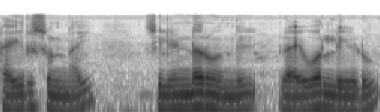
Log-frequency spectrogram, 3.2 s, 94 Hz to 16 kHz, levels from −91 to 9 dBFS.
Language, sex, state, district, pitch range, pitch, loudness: Telugu, male, Telangana, Mahabubabad, 100-110 Hz, 105 Hz, -15 LUFS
